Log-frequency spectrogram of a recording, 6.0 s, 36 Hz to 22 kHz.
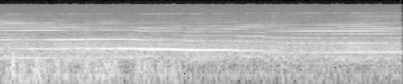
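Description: Faint, steady whine of a foam RC park jet's brushless 2212-size 2200 Kv motor and 6x4 propeller in flight at a distance. The pitch drops a little about two to four seconds in.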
